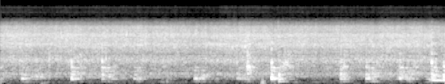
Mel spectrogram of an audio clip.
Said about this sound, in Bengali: ফুলকপিটা একটু সোনালি কালারের একটু পরে একটু হালকা ভাজতে হবে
